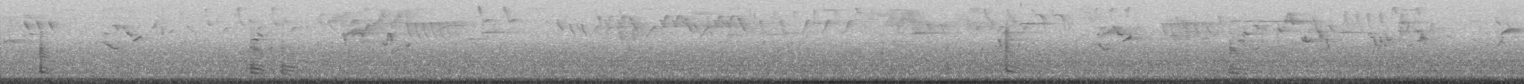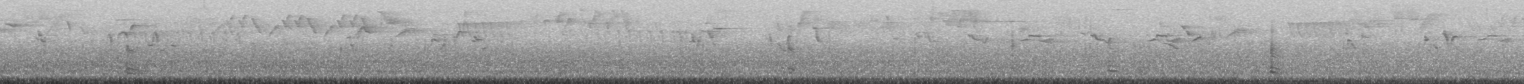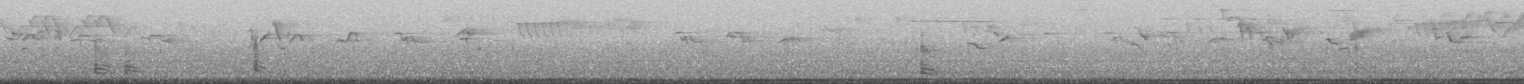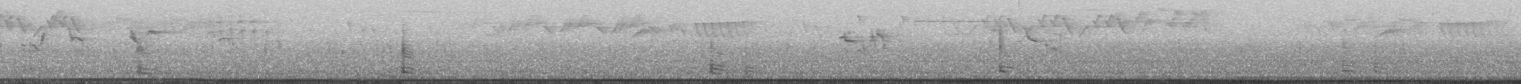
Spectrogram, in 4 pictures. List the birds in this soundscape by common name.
American Goldfinch, unidentified bird, Eastern Towhee, Common Yellowthroat, American Robin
